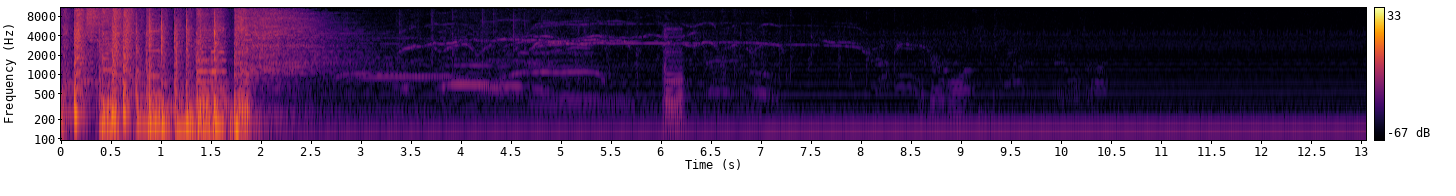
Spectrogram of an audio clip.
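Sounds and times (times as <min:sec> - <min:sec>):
amplifier hum: 0:07.0 - 0:13.0.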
